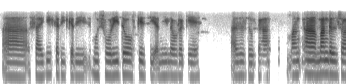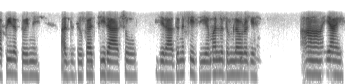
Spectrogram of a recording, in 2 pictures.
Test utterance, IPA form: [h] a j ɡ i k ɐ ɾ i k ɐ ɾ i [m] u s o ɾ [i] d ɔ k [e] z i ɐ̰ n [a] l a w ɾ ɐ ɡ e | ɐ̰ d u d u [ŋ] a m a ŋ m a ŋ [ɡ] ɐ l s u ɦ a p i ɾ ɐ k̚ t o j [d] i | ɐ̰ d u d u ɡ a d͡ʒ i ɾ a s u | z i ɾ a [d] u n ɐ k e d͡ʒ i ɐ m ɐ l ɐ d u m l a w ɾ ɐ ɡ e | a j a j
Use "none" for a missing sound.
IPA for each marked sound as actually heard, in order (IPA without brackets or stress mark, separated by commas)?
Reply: s, m, i, e, i, ɡ, ɡ, n, d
